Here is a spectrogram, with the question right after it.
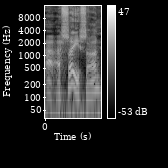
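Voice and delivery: put-on cartoon rooster voice. Naming Looney Tunes characters, doing Foghorn Leghorn voice. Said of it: "Foghorn Leghorn?".

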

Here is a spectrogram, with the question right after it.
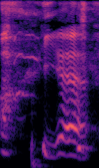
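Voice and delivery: laughing through the words. Reacting to a shocking rumour mentioned by another speaker, laughing while talking. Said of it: "Sorry, I don't mean to laugh".

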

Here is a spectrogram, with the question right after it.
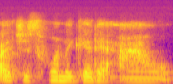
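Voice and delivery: acted-out whisper. Acting out how women want to tell their stories: acting out a whisper. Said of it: "this little kind of whisper".

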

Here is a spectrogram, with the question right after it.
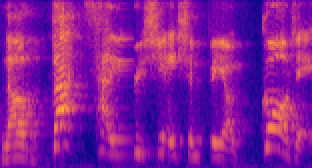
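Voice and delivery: loud in-character yell. Voicing a character pointing at the captain: character yelling. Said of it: "gonna point at her and yell".

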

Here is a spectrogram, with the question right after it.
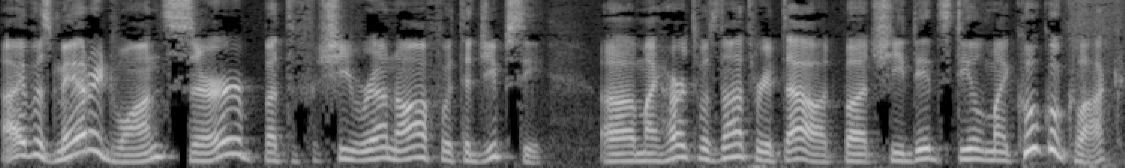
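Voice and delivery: put-on, loud, high-pitched Norwegian accent. Speaker retells a scene, voicing the Swede's reply: Norwegian accent. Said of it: "I haven't done a Norwegian accent in forever".

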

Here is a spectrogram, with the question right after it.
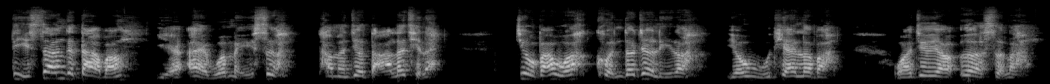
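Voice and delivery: ordinary delivery

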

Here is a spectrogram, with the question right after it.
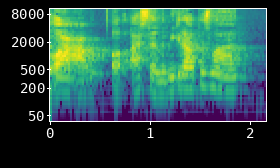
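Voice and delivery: ordinary talk, nothing marked

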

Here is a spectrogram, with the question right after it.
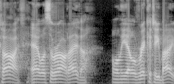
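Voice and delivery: put-on easy, casual Australian accent. Improvising a character greeting another character at brunch, in an aussie accent. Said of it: "But you've got an Aussie accent?".

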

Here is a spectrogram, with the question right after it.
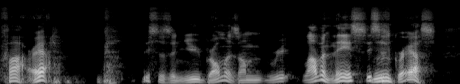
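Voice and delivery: ordinary talk

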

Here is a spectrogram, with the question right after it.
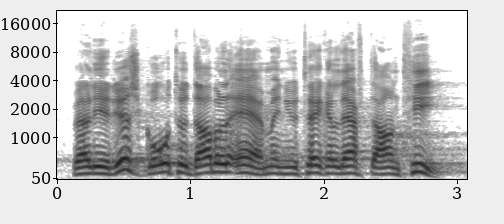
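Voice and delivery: loud, rural Midwestern Norwegian Wisconsin brogue. Retelling a man giving directions in near despair, Norwegian Wisconsin brogue. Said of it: "in the best Norwegian brogue of rural Midwestern Wisconsin".

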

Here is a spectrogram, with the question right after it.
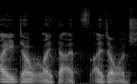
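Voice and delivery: plain

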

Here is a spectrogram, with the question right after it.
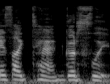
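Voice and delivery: ordinary talk, nothing marked

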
